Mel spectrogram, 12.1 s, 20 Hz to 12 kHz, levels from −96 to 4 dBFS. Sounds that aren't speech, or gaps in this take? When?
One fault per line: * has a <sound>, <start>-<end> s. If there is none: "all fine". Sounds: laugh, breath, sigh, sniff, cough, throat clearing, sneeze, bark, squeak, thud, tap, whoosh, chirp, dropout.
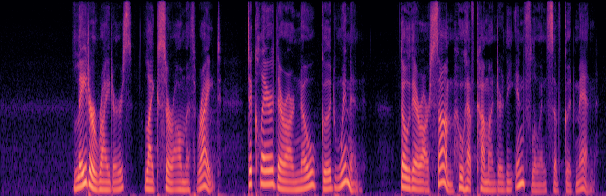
all fine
